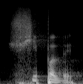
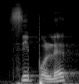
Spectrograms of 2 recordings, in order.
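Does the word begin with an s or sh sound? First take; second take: sh; s. First: The word begins with an sh sound. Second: The word begins with a plain s sound. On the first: The speaker calls it right. "원래 유대인 발음은 쉬볼렛" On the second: This is how the Ephraimites said it. The speaker calls it wrong. "요거면 에브라임"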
